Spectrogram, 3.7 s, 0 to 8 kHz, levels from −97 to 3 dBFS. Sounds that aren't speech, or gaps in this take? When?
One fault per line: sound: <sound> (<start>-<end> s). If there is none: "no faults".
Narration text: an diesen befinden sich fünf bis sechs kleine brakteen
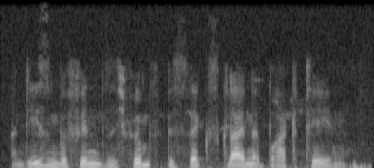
no faults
